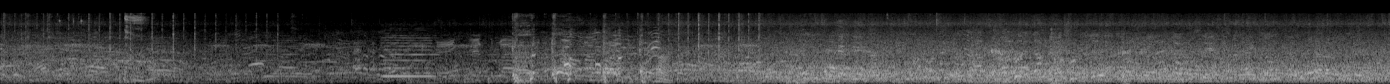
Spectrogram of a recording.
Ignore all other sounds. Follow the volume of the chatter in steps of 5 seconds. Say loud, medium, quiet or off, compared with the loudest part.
medium, loud, loud.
